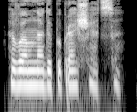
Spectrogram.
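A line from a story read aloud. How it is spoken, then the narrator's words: Quiet. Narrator (Russian): тихо сказал он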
